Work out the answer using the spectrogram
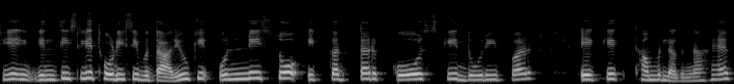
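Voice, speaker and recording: A woman speaks as a spiritual teacher, patient and methodical as she points out details one by one. Her voice is warm and mellow. The recording is close and dry. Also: medium pitch, no echo. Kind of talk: explanatory lesson.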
